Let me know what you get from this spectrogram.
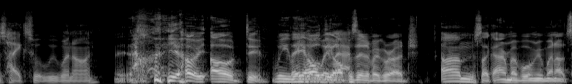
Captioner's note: laughs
